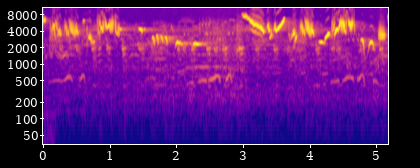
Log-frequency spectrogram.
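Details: Yellow canary song: rapid high twittering phrases with buzzy trills and sharp upslurred notes, given in bursts, while softer low whistled notes from another bird sound underneath.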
